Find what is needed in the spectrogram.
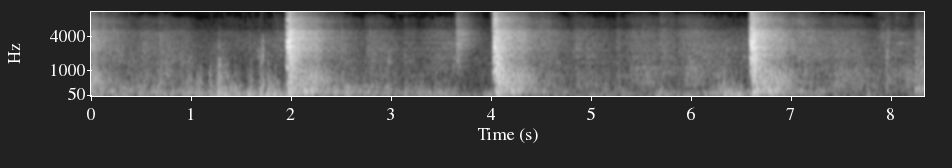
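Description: Bushmaster AR-15-style rifle in 5.56 mm firing three single shots a couple of seconds apart, each with a short echo.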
